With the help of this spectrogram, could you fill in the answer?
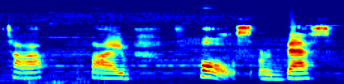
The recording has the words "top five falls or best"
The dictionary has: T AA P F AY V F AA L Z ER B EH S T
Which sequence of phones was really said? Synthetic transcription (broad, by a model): T AA P F AY V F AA L S ER B EH S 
